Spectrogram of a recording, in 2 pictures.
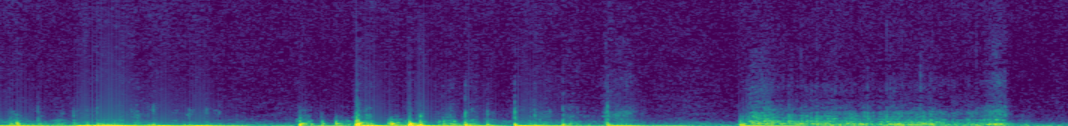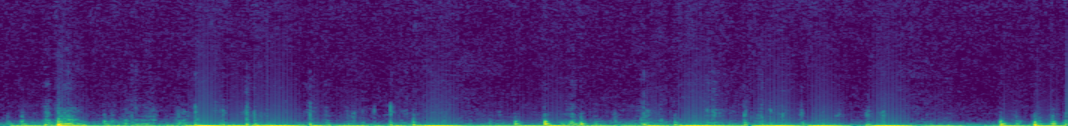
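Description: Long nails on both hands tap rapidly on a black oval foam microphone windscreen. The result is a dense run of soft, muffled low thumps with a throbbing, rumbling quality and almost no high end. Midway through there is a brief quieter stretch of a gentler rustling texture before the fast tapping resumes.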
